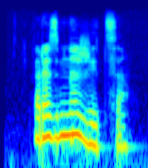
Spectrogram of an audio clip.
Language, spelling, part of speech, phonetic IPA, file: Russian, размножиться, verb, [rɐzˈmnoʐɨt͡sə], Ru-размножиться.ogg
- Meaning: 1. to reproduce, to breed, to spawn, to propagate 2. to multiply 3. passive of размно́жить (razmnóžitʹ)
